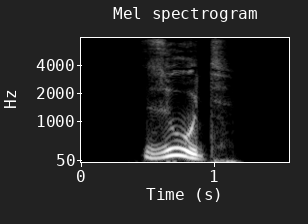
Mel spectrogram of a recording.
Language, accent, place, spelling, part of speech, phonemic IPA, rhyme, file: German, Germany, Berlin, Sud, noun, /zuːt/, -uːt, De-Sud.ogg
- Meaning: 1. broth, stock, brew (liquid that remains after cooking, boiling) 2. dregs, residue (especially, but not only, from boiling) 3. the process of boiling 4. a boiling liquid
